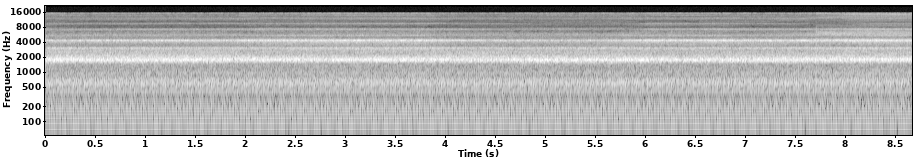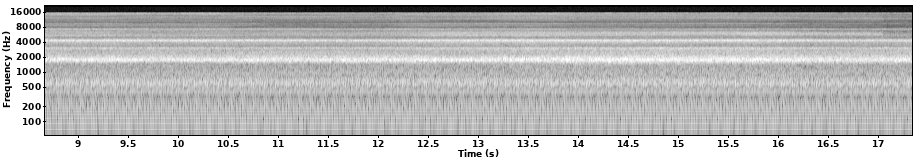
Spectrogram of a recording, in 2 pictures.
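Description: Steady, loud mechanical hum and buzz with a rattling vibration, as from a running nebulizer compressor.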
